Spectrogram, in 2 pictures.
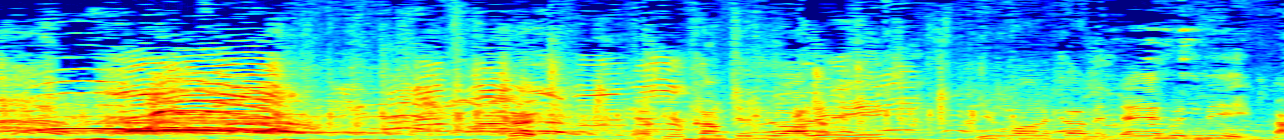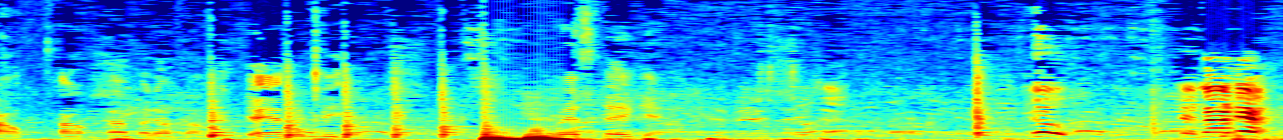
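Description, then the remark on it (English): Festival crowd chatter at the River Stage of the Oak Street Po' Boy Festival: a steady wash of many overlapping voices with scattered shouts and whoops, broken once by a sudden loud thump partway through. “We are broadcasting live from the Oak Street Po' Boy Festival River Stage.”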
